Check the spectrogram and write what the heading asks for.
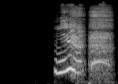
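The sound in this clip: A sharp gasp, breath turning quick from shame and anger: a strained, voiced intake and then a second rushed breath, close together and alone in silence.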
